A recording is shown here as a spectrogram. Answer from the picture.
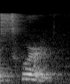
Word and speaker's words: sword: I came not to send peace, but a sword. A sword? Sword. I think we don't pronounce the W.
